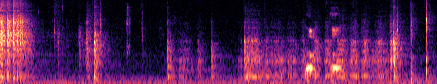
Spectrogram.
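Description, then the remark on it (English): A coin is flipped in a heads-or-tails game and lands on a hard surface with a few small metallic clicks and a brief ringing clink, fairly quiet, with faint voices murmuring in the background. “Flipping. Oh, I'm down. Coins.”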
